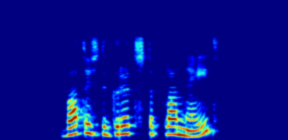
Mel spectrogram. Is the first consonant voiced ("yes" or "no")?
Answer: yes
